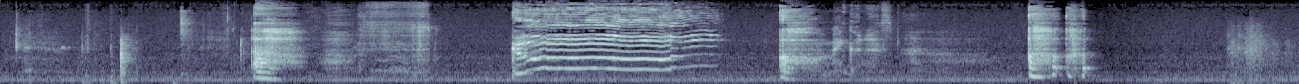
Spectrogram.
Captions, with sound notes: (prolonged pained noise) Oh my goodness.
